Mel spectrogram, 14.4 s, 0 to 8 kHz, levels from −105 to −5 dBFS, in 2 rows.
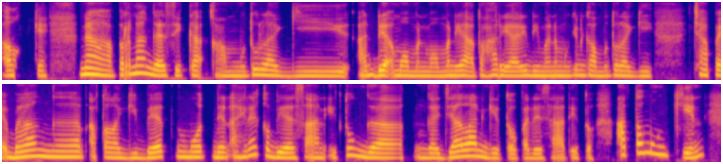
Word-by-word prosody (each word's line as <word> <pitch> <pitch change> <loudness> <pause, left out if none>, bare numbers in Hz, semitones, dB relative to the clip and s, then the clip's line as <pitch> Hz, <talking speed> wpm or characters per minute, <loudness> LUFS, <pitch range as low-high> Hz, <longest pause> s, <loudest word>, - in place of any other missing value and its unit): oke. 190 -1 -3 0.3
Nah, 215 -6 +6
pernah 265 +7 +3
enggak 195 -5 +5
sih 195 - -3
Kak, 190 0 -4
kamu 175 -1 -3
tuh 215 - +2
lagi 175 -2 -1
ada 195 0 +3
momen-momen 175 -1 0
ya 185 -2 +1
atau - - -7
hari-hari 185 -1 0
di 180 - +1
mana 175 0 0
mungkin 185 +2 -2
kamu 180 -2 -2
tuh 195 - -1
lagi 175 -1 -3 0.4
capek 200 -3 0
banget 215 0 +3
atau 190 - -6
lagi 180 -1 -2
bad 190 +4 +4 0.2
mood 205 0 +2
dan 195 -1 +2
akhirnya 230 +9 0
kebiasaan 185 -4 +1
itu 275 +8 -3
enggak 175 -3 +2
enggak 175 -1 -2
jalan 230 +5 +4
gitu 170 -2 -4
pada 165 +1 -4
saat - - -8
itu? - - -7 0.3
Atau 360 -1 +3
mungkin 275 - -1
190 Hz, 165 wpm, -20 LUFS, 175-210 Hz, 0.4 s, Nah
